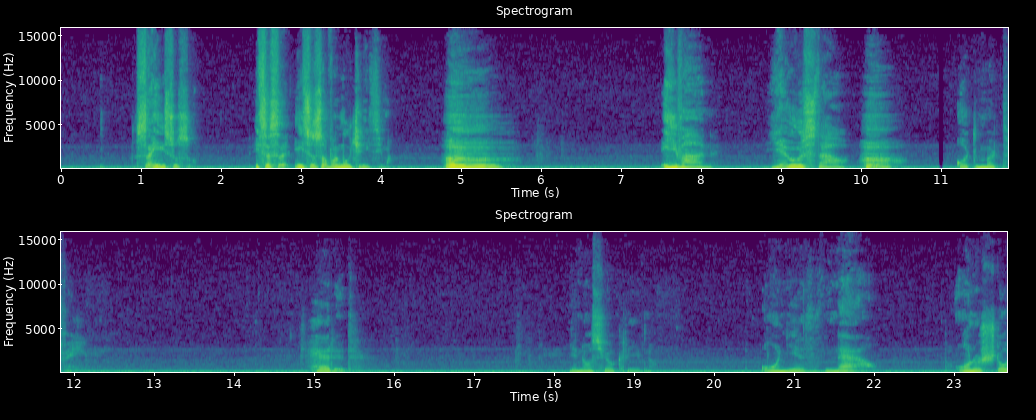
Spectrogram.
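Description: A middle-aged man speaks with animation into a close microphone, pausing often.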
